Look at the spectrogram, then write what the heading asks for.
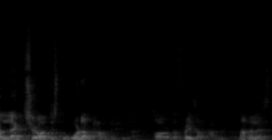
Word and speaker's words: alhamdulillah: Try to say alhamdulillah. Please, the entire word. Alhamdulillah. Try it. It doesn't hurt to add one more syllable to the word itself.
